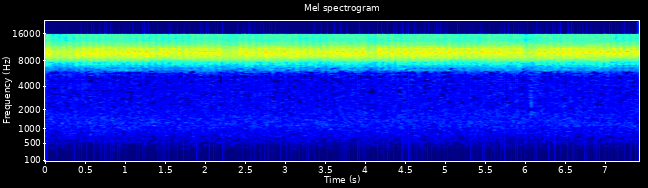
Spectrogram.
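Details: Chirping crickets, the sound made by wing stridulation: a constant sharp high trill, finely and rapidly pulsed, dominating throughout with no other clear sounds.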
